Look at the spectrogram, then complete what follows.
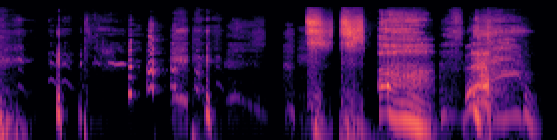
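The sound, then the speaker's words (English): A few loud, sharp sneezes burst out partway through, followed by strained, groaning vocal noises, after some earlier soft laughing and breathy sounds. “Sorry. Bless you.”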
